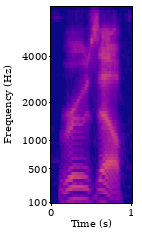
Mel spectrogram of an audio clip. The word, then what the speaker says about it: Roselle: Roselle, right? Yeah, Ruzil. Got it. like Brazil.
